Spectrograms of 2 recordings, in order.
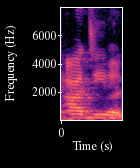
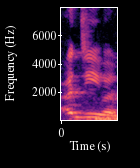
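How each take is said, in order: First: आजीवन with a long opening "aa"; correct pronunciation. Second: अजीवन with a short opening "a"; short-vowel misspelling. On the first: Teacher showing how people rightly say it, correct pronunciation of आजीवन. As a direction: say आजीवन, first vowel held long. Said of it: "सही बोलेंगे". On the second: Teacher showing the word with short vowel, misspelt pronunciation of अजीवन. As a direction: say अजीवन, clipping the first vowel to "uh". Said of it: "छोटा आ लगा के". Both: Shown as a demonstration.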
